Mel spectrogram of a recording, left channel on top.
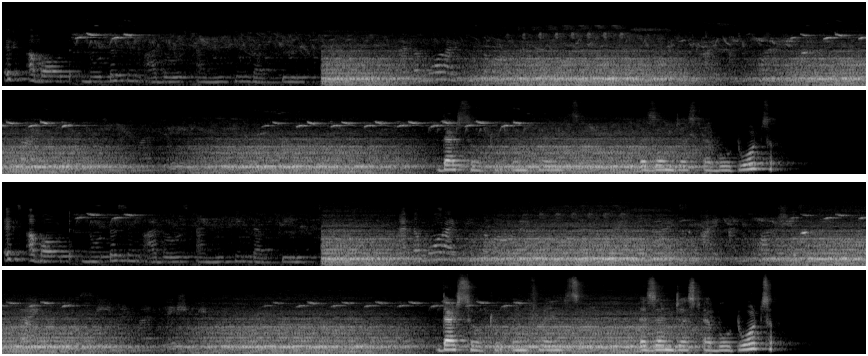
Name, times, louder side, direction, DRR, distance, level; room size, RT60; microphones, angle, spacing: voice 1, 0.0-3.5 3.9-5.3 5.7-8.4 8.8-10.9, right 2 dB, 85° right, 2.6 m, -43 dB
sound 1, 0.7-15.7, left 6 dB, 40° left, 1.0 m, -42 dB
sound 2, 3.2-15.7, right 1 dB, 15° right, 1.4 m, -29 dB
voice 2, 13.0-14.5 15.0-16.3, right 5 dB, 45° right, 0.3 m, -25 dB
13.5 x 7.4 x 3.0 m
head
